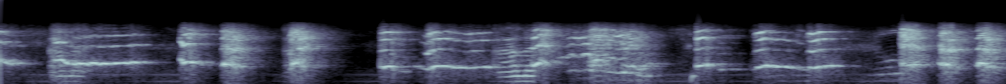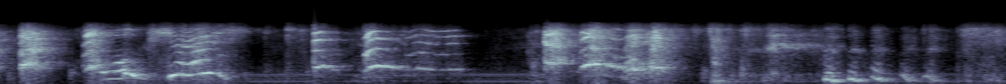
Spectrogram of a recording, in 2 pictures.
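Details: Female pet dog barking to ask for her ball: sharp, rapid barks in quick runs of two to four, with short pauses between bursts, continuing steadily through the whole stretch at high excitement.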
